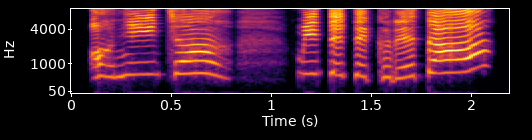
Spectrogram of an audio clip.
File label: Voice victory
